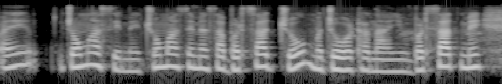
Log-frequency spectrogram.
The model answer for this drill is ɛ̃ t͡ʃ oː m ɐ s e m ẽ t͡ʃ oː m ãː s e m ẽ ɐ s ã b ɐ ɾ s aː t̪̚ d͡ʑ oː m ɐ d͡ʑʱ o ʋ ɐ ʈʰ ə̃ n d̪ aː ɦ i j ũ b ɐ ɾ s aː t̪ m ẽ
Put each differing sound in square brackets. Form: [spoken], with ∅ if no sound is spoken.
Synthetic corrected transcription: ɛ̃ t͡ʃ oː m [a] s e m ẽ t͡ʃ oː m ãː s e m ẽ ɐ s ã b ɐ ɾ s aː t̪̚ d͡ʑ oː m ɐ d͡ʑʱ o ʋ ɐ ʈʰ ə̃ n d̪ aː ɦ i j ũ b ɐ ɾ s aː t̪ m ẽ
